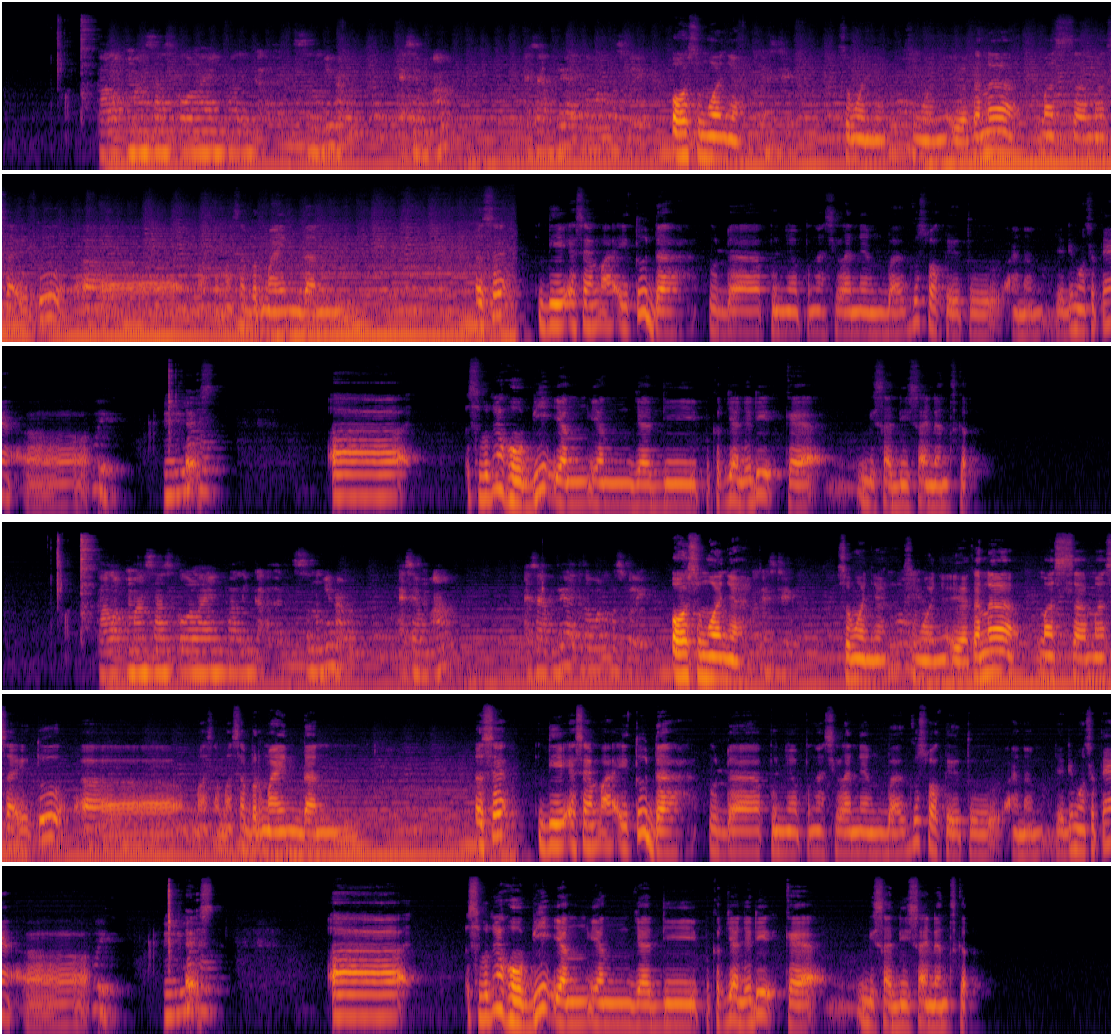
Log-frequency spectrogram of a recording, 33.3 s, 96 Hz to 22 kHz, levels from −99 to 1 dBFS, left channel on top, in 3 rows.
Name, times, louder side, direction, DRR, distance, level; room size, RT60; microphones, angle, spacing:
voice 1, 0.9-3.6 4.0-4.5 5.2-6.5 7.4-7.9 8.8-9.3 23.1-23.3 23.8-24.3, equal, 30° right, 5.1 m, -40 dB
sound 1, 1.0-16.2, left 3 dB, 80° left, 0.9 m, -42 dB
voice 2, 6.7-7.5 8.4-14.7 15.8-16.2 16.5-23.1 24.0-24.2 25.4-26.3 26.8-31.8, right 3 dB, 45° right, 0.7 m, -34 dB
17.0 x 15.5 x 2.4 m
head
